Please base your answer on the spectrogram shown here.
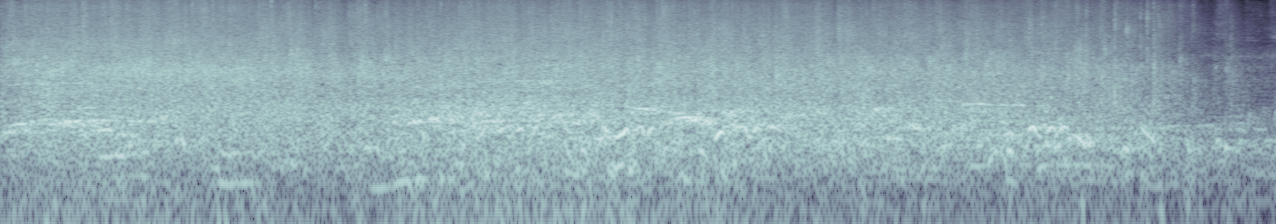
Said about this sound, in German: Aber ich glaube, es ist ihr einen Applaus verdient, oder?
